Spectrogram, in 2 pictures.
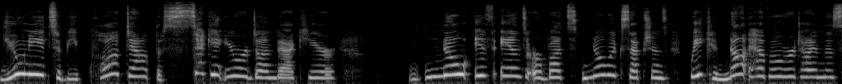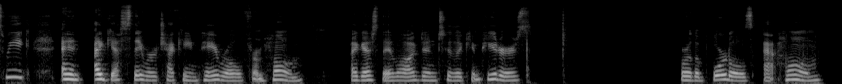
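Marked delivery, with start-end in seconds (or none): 0.0-8.7 high-pitched, angry screaming. Speaker retells what a woman yelled at them: imitating someone yelling. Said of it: "And she starts yelling at me".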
